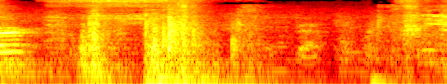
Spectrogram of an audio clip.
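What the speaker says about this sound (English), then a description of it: "Closing my door." A school bus door closing during a CDL pre-trip inspection, a single solid thunk near the middle of the clip with someone talking over it.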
